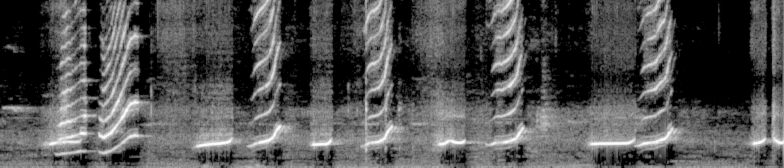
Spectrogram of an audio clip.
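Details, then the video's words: Ringneck parrot whistling and talking: a lively series of rising whistles and short up-swept notes roughly every half second, some harsh, some clear and level. "Amazing ringneck parrot talking and voice"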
